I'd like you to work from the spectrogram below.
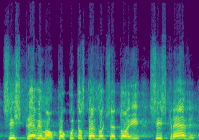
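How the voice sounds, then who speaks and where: A man's voice: very high-pitched, steady tone, normal speed. A male pastor, preaching conversationally and acting out little dialogues. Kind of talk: sermon. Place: church hall. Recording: reverberant church hall.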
